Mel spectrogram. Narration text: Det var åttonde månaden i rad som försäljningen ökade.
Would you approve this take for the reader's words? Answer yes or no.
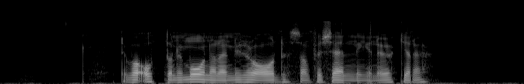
yes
